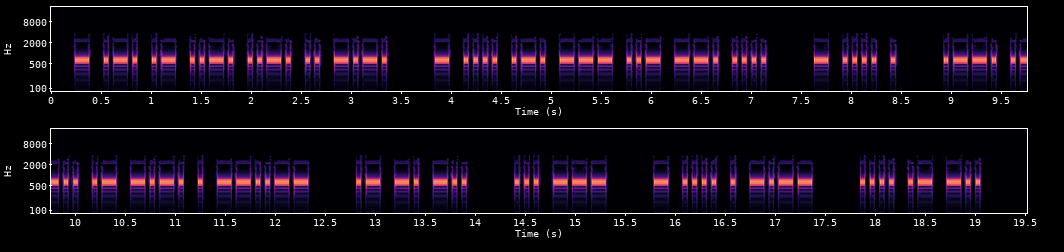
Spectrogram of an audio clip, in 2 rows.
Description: Morse code, heard as a keyed tone, about 25 wpm, 650 Hz. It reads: TRAFFIC THROUGH THE PLACE, AND SO THEY HAD
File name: Book One / 16-Chapter 16 - 25 WPM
